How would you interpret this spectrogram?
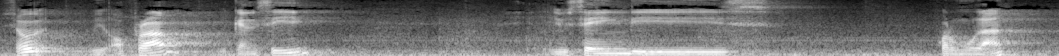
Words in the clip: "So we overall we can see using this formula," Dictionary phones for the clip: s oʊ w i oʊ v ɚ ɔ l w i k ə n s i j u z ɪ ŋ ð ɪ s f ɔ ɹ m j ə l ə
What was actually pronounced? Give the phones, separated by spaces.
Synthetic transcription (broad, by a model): s oʊ w i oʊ p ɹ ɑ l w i k ə n s i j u s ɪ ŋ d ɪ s f ɔ ɹ m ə l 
